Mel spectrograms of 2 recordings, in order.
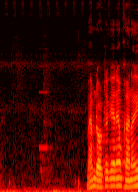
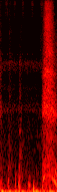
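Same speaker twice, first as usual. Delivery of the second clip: high breathy cackle; 6 dB quieter than usual. Acted. Torturer laughs.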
